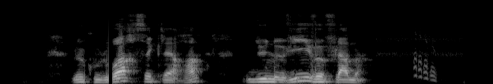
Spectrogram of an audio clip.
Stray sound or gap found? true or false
true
